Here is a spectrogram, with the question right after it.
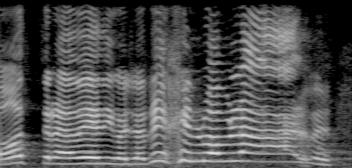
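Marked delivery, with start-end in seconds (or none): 1.1-2.5 loud, high, drawn-out plea; acted protest. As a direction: call out slowly to let him speak. Acts out her protest at the video.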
